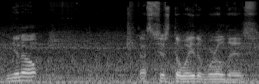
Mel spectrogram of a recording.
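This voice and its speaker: A hoarse man with a cold, grumbling and ranting about contractors while showing an old air conditioner in his backyard. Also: medium pitch, animated, moderate pace, background noise. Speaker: video host. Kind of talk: casual outdoor vlog walkthrough.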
